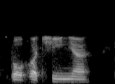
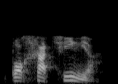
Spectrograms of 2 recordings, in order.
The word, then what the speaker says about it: Borrachinha: Did I say it? Did I murder it? – Yeah. No, you said it right. Remember, okay, the R's are ancient. Yeah. – Borrachinha. Right. – Yeah. And the NH will give you a nya sound.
